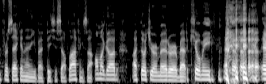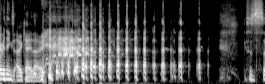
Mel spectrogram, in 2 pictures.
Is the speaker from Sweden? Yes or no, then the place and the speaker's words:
no; Australia; as an Australian person myself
